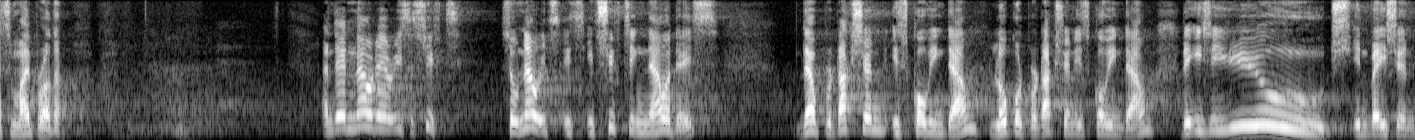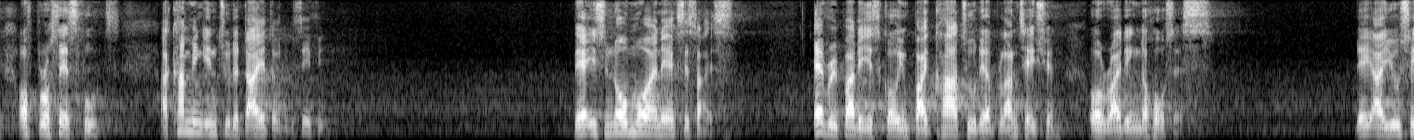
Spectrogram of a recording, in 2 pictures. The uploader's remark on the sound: from the 'Environmental Justice 2017' Conference, held at the University of Sydney (6-8 November)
